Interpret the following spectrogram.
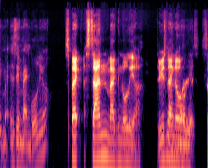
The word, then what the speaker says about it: San Magnolia: San Magnolia.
